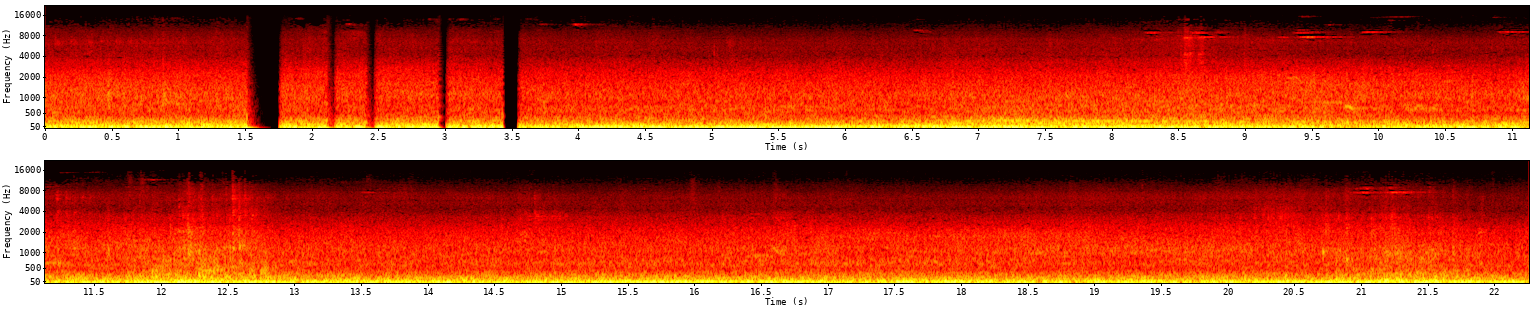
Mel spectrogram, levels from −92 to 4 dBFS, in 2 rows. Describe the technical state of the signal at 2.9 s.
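At 2.9 s the audio sits inside a stretch of repeated packet loss (robotic sound), 2.11 to 3.64 s. Five gaps, the longest 111 ms, are patched by stretching the preceding sound, giving choppy sound with pieces missing rather than one clean dropout or silence.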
